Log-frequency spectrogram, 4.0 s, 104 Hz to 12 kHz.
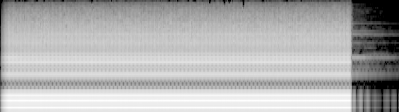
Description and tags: FM Strings F3
An analog-esque strings ensemble sound. This is the note F of octave 3. (Created with AudioSauna, as always.)
pad, strings, synth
